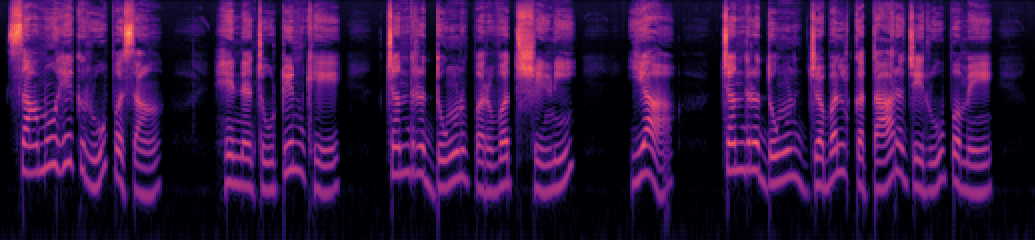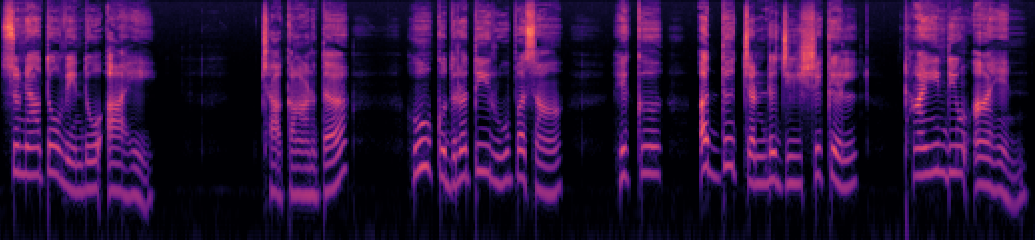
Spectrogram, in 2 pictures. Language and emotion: Sindhi, neutral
